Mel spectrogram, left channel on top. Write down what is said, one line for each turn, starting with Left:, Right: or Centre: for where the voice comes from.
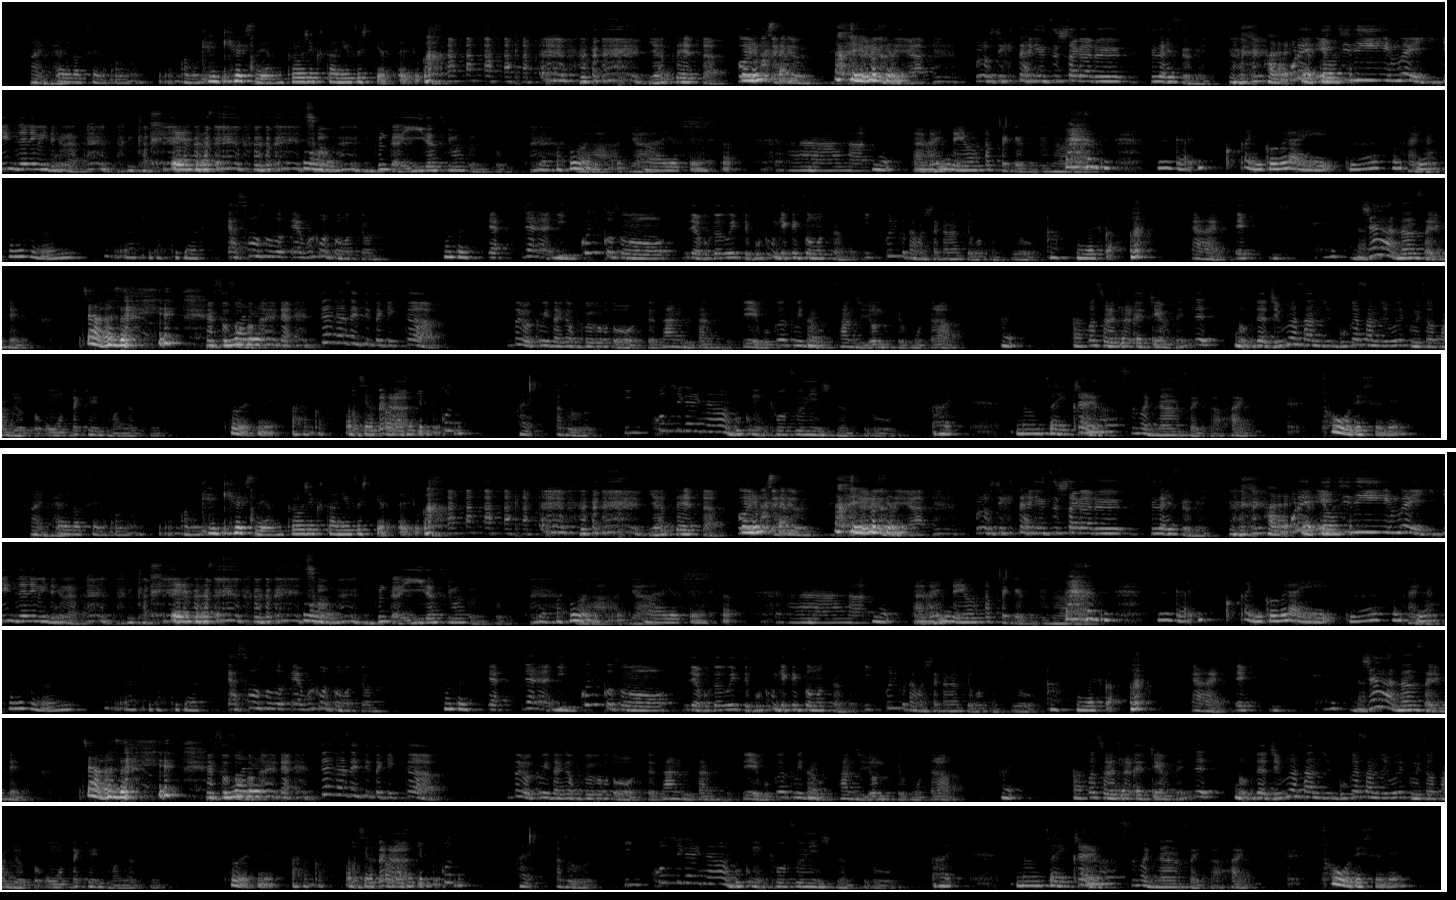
Right: はいはい。
Centre: 大学生の頃なんですけど、あの、研究室であの、
Right: あ、
Centre: プロジェクターに移してやったりとか
Right: <laughs> やったやった。そういうことやるよ、
Centre: やりました <laughs>
Right: やるよね。
Centre: やりますよね。
Right: いや、プロジェクターに映したがる世代ですよね。<laughs>
Centre: はい。
Right: これ
Centre: やってました。
Right: HDMI いけんじゃねみたいな。なんか
Centre: いや、やってました
Right: <laughs>
Centre: そうなんですよ。
Right: そう。なんか言い出しますよね、
Centre: はあ
Right: そう。
Centre: やっぱそうなんですね。
Right: ああ、いや、
Centre: はい。あやってました。
Right: いやー、
Centre: はい。でも、
Right: あ、
Centre: いや、
Right: 大体分かった気がするな、
Centre: でも、<laughs>
Right: でも。
Centre: なんか、1個か2個ぐらい、岩尾さん、
Right: はいはい。
Centre: 岩尾さんの方が上な気がしてきました。
Right: いや、そうそうそう。いや、僕もそう思ってます。
Centre: 本当ですか
Right: いや、じゃあ、一個二個その、
Centre: うん。
Right: じゃあ僕が上って僕も逆にそう思ってたんですよ。一個二個多分下かなって思ったんですけど、
Centre: あ、本当ですか。
Right: はい。え、じ、
Centre: えーじゃあ、
Right: じゃあ何歳みたいな。
Centre: じゃあ何歳 <laughs>
Right: <laughs> そうそうそう。
Centre: 生まれ、
Right: いや、じゃあ何歳って言った結果、例えば久美さんが僕のことをじゃあ33って言って、僕が久美さんのこと34って思ったら、
Centre: はい、はい。あ、
Right: まあそれはそれで違いますね。
Centre: 逆って。
Right: で、そう。
Centre: うん。
Right: じゃあ自分は30、僕は35で久美さんは34と思ったケースもありますよね。
Centre: そうですね。あ、そっか。
Right: そうそう。
Centre: 私が変わらずってことですね。
Right: だから、一個し、
Centre: はい。
Right: あ、そうそう。一個違いなのは僕も共通認識なんですけど、
Centre: はい。何歳から、
Right: じゃ、じゃあ、つまり何歳か。はい。
Centre: そうですね。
